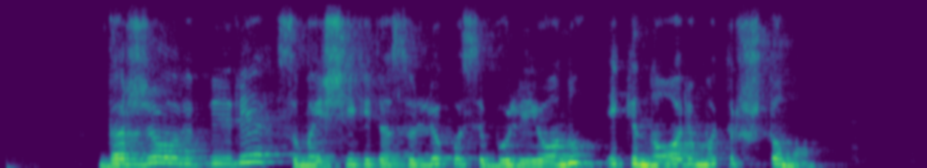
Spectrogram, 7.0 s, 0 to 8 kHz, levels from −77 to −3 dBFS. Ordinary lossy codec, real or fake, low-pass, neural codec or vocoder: Opus, 24 kbps; real; 7.2 kHz; none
